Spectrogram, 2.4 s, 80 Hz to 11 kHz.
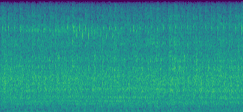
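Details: Revived Vanguard 9HP tractor engine after draining old gas, carburetor work and freeing a stuck throttle lever, oil topped off: steady, even single-cylinder idle with no knock, miss or rattle, no fuel leaking, much quieter; some vibration noted. Normal idle.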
